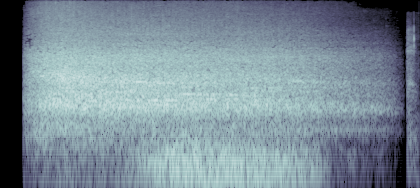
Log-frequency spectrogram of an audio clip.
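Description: A loud rush of noise that starts a quarter second in and then fades away steadily over the last second and a half.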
